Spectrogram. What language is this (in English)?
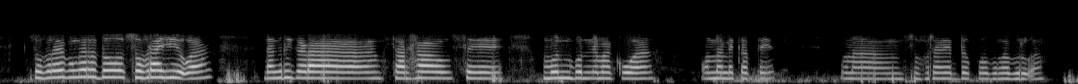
Santali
